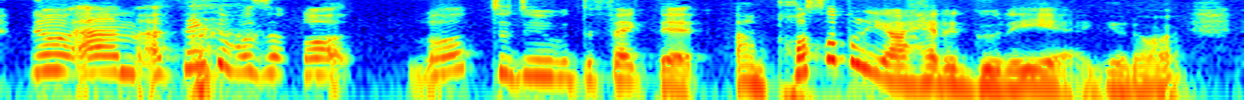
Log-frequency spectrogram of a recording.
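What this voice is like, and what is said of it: New Zealand accent. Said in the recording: “your weird Kiwi accent”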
